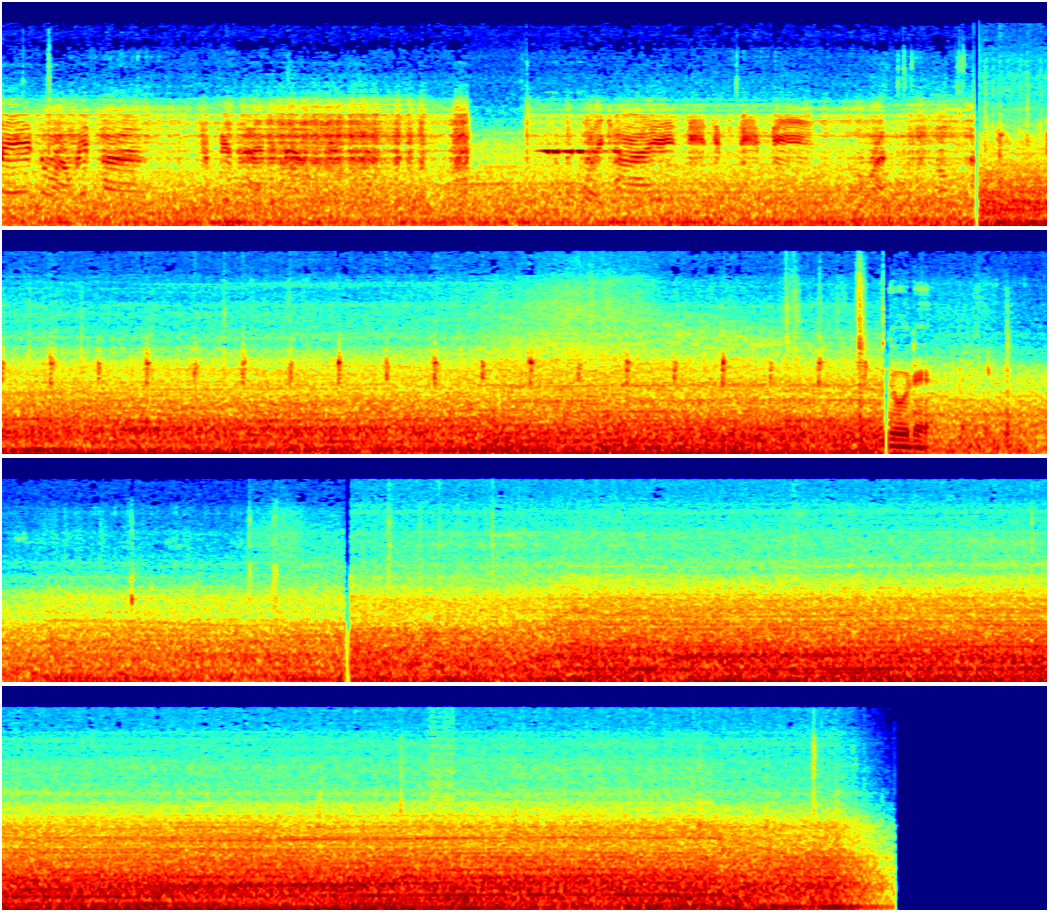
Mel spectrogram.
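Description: Road noise inside a moving car's cabin: steady engine hum and tyre rumble, which grows louder and deeper about two-thirds of the way through. Voices are heard over it for the first several seconds.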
